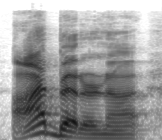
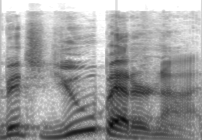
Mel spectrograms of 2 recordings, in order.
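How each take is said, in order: First: Loud, disbelieving "I better not"; indignant echo. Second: "you better not" higher and louder, turned back on her; indignant retort. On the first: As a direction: throw "I better not" back louder, as a challenge. Indignantly throws her warning back. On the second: Retort turning warning on her. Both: Retold or imitated.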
